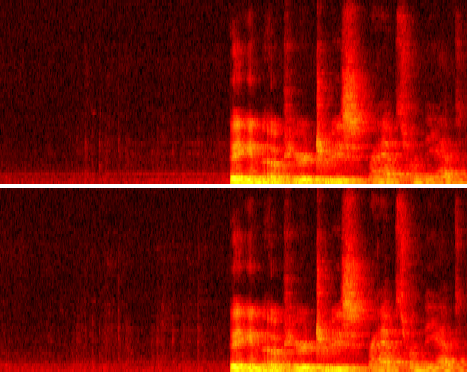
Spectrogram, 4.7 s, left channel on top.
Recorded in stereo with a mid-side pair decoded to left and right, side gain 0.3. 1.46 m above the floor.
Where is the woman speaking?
70° right, 0.8 m.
